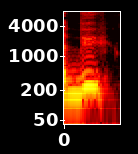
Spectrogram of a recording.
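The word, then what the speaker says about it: Bult: Vous vous, prononcez bu. Hein. Le L et le T euh, sont muets, on va le dire comme ça.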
